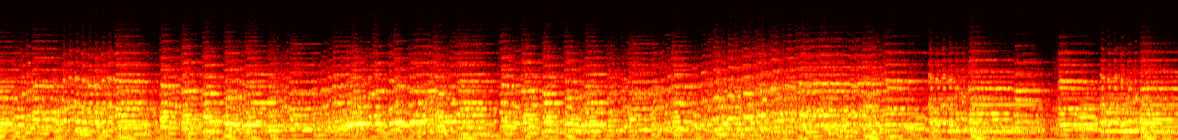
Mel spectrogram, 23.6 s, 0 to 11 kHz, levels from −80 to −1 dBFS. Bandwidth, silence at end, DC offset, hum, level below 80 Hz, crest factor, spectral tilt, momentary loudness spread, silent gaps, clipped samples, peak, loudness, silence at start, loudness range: 5.4 kHz; 0 s; 2%; none; -34 dBFS; 14 dB; -9.5 dB/octave; 4 LU; none; under 0.1%; -4 dBFS; -18 LUFS; 0 s; 2 LU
